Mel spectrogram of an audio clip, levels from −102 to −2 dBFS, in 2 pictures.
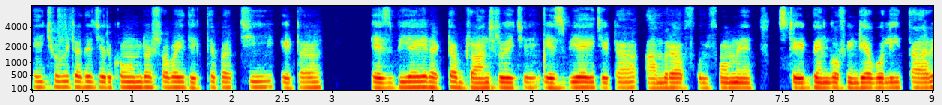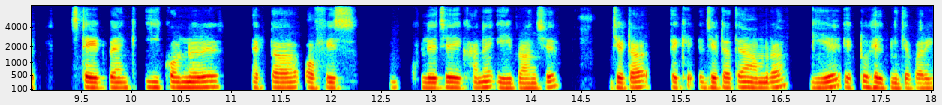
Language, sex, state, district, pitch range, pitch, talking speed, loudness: Bengali, male, West Bengal, Kolkata, 140-150 Hz, 145 Hz, 150 wpm, -20 LUFS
